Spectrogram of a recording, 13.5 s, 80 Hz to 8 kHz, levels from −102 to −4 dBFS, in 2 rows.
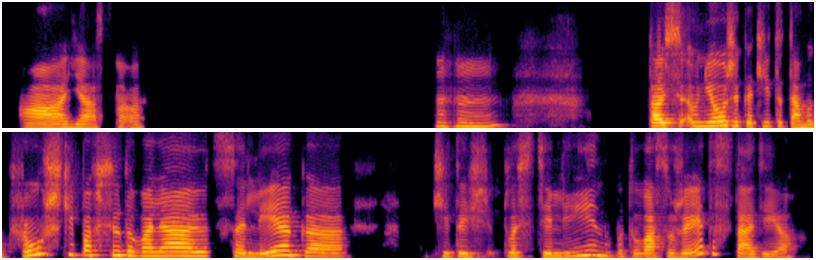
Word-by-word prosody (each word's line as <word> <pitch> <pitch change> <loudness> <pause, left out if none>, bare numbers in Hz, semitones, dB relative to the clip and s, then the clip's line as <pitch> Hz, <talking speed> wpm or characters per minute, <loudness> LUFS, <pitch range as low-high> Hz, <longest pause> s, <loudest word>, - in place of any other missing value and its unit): А, 200 -2 +3
ясно. 175 0 -5 2.4
Мгм. 235 +3 -7 1.2
То 230 - +9
есть 230 0 +4
у - - -1
нее 250 +2 +4
уже 270 -2 +3
какие-то 225 0 -5
там 190 -2 0
игрушки 310 - -1
повсюду 295 -2 0
валяются, 255 -2 +4
"Лего", 230 0 +2 0.7
какие-то 215 -1 -7
ещ 205 0 -9
пластилин. 225 +5 -3
Вот 190 -2 -15
у - - -5
вас 205 0 +1
уже 215 0 -2
эта 410 - -1
стадия? 180 - -3
225 Hz, 100 wpm, -22 LUFS, 205-260 Hz, 2.4 s, То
